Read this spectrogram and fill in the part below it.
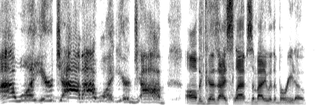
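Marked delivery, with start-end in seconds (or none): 0.0-2.8 put-on, very high, shrill scream at full volume, drawn out. Retelling how a customer screamed at the store: imitating someone screaming. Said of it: "She starts screaming at the top of her lungs".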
